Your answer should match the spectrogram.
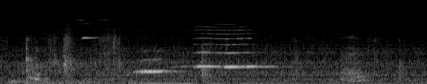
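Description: Timber hut door creaking on its hinges: a short squeak about one and a half seconds in, then a longer, higher squeak just after.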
